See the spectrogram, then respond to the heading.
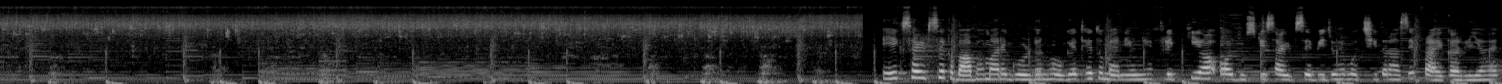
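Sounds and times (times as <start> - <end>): hot oil sizzling in a frying pan: 0.0 - 8.6.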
